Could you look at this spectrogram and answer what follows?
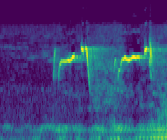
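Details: Ashy tailorbird (prenjak kepala merah) singing for songbird training: two clear, even whistled notes, each ending in a sharp upward flick, repeated about three-quarters of a second apart over a low background hum.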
